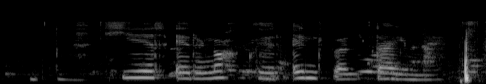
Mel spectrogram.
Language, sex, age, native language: Icelandic, female, 9, Icelandic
